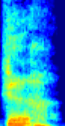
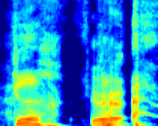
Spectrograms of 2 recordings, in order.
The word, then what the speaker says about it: Gwrych: And it was in pronounced Grich. How do you say it? Grich. I'll say. Well, like the Scottish Loch.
